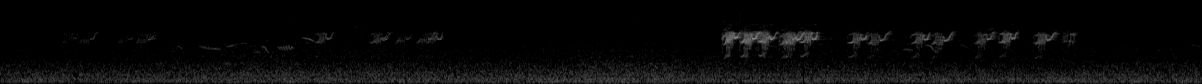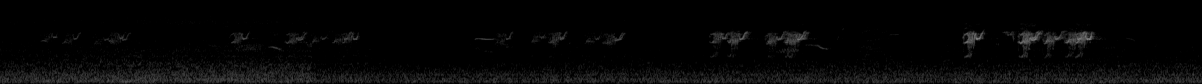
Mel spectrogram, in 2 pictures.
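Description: Blue-headed parrots (Pionus menstruus) calling: short, high, sharp notes in quick clusters, loudest about seven seconds in and again near the end, over faint steady background noise.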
